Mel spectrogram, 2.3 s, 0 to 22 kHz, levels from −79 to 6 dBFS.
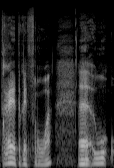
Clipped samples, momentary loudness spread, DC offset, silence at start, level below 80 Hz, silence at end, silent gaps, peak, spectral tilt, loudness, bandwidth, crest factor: under 0.1%; 15 LU; under 0.1%; 0.05 s; -56 dBFS; 0 s; none; -4 dBFS; -5 dB/octave; -24 LUFS; 18 kHz; 22 dB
